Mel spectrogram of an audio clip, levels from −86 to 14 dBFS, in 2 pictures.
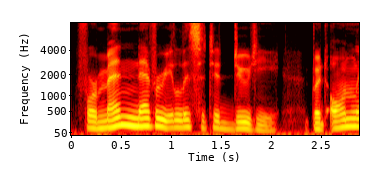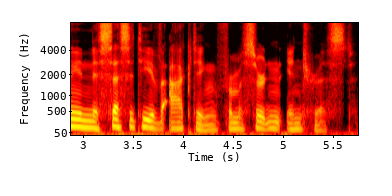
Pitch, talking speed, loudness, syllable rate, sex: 130 Hz, 155 wpm, -18 LUFS, 5.4 syllables/s, male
